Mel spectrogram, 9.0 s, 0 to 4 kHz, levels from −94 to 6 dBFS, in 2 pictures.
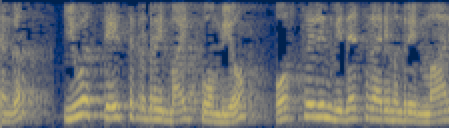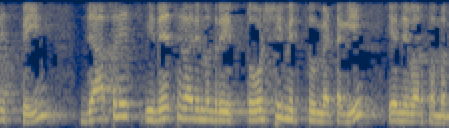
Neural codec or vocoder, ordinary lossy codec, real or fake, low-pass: none; none; real; 3.6 kHz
